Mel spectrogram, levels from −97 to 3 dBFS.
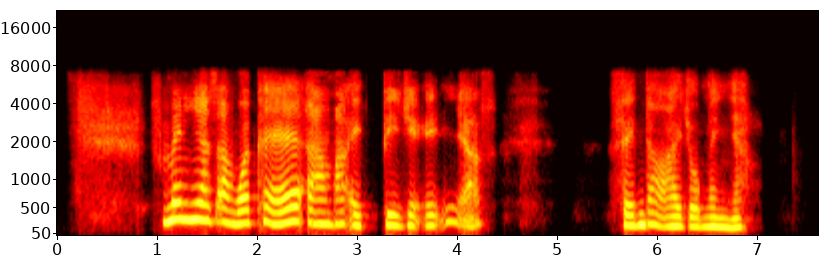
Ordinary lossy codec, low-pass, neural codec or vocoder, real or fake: Opus, 32 kbps; 7.2 kHz; codec, 16 kHz, 0.8 kbps, ZipCodec; fake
